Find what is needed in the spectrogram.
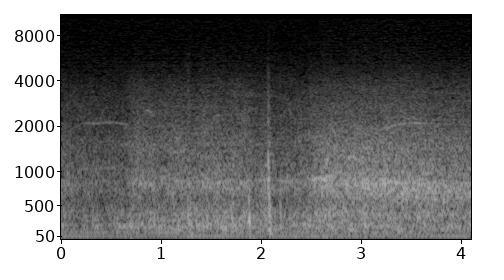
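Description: Stadium crowd noise heard through a TV broadcast: a steady din that swells louder in the second half, with one sharp click about two seconds in.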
